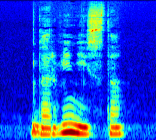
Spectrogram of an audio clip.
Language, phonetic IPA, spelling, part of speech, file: Polish, [ˌdarvʲĩˈɲista], darwinista, noun, LL-Q809 (pol)-darwinista.wav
